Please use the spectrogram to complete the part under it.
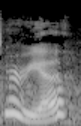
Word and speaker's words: Maria: My name's Maria.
